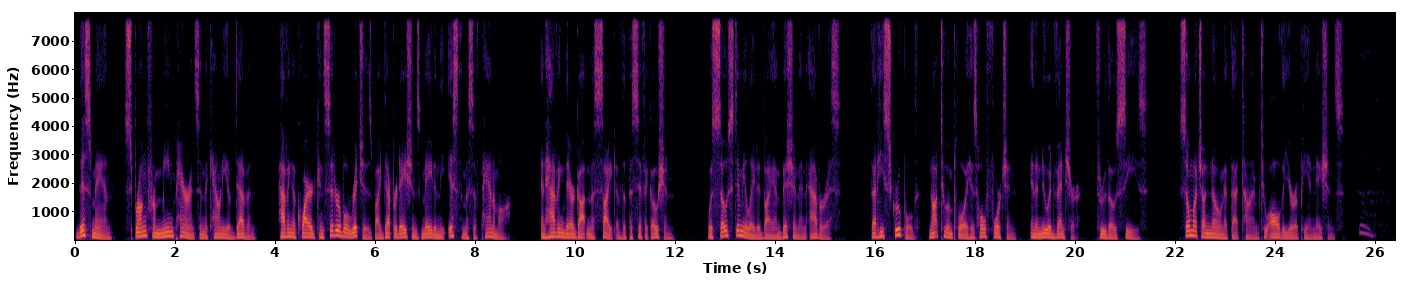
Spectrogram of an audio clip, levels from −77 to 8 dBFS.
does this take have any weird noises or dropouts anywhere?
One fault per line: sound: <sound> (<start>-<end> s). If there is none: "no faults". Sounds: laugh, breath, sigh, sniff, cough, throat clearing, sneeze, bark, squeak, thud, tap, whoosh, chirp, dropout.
sound: sigh (25.6-26.3 s)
